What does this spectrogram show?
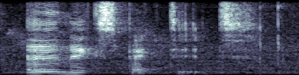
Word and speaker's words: unexpected: Aqui sim. Pronuncio o e por causa do t. Unxected. Unexpected.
